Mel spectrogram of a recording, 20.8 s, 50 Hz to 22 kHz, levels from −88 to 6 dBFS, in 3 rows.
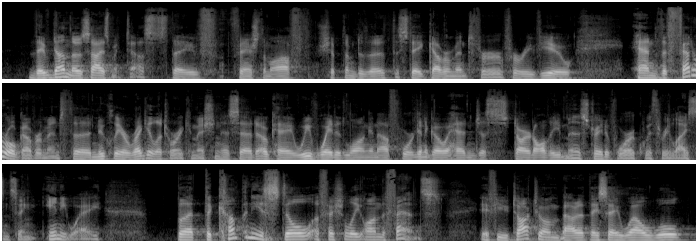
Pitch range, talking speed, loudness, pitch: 105-135 Hz, 200 wpm, -27 LUFS, 115 Hz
